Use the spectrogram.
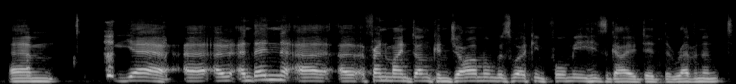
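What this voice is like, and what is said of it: Northern English accent. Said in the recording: “my Northern English accent”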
